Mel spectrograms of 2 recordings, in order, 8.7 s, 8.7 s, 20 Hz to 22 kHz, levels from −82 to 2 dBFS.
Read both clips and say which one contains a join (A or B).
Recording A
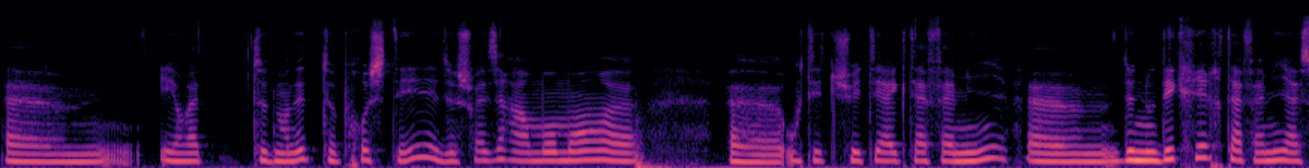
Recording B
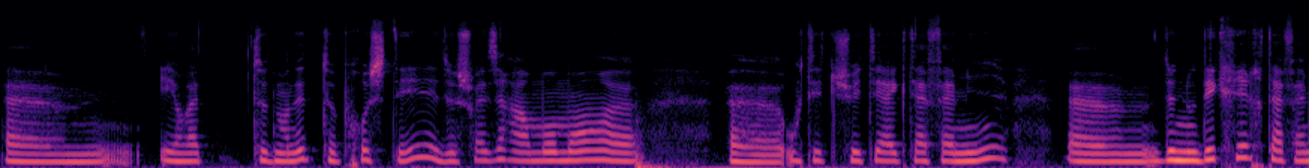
A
